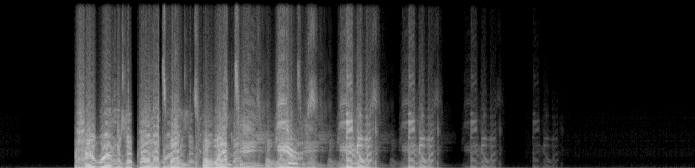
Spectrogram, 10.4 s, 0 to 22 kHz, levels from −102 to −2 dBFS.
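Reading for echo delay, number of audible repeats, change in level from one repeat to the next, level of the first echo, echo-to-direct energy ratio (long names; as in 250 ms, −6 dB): 933 ms, 2, −14.0 dB, −9.5 dB, −9.5 dB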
